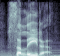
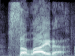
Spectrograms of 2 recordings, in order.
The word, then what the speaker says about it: Salida: in the Modesto area, this word means exit in Spanish, Salida. But that's not how the name is pronounced. If you want to visit, drive up Highway 99 and take the Salida for Salida.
